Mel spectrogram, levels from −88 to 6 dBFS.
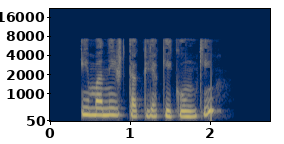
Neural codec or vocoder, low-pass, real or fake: none; 7.2 kHz; real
